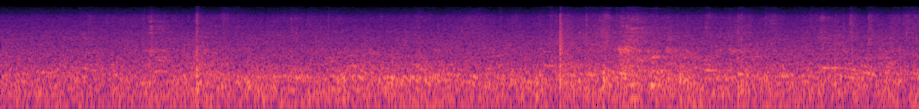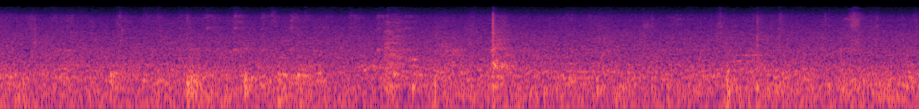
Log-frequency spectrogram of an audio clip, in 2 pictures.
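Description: Boxing gloves thud against a body.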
